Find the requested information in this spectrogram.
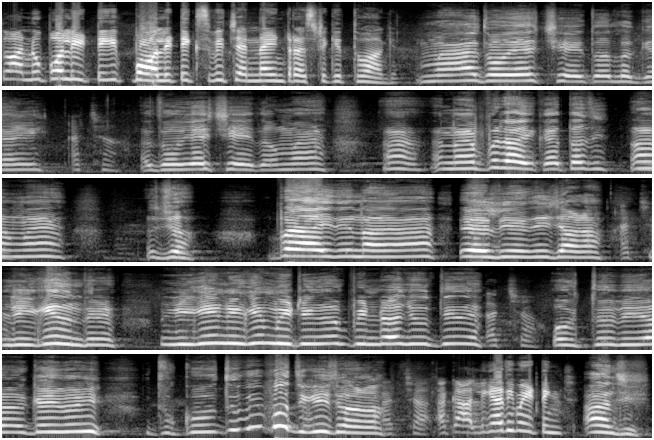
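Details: Speech impairment with unclear articulation, present since birth, in a young Sikh man with a disabled hand; described as a stammering tongue; his mother can neither speak nor hear.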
